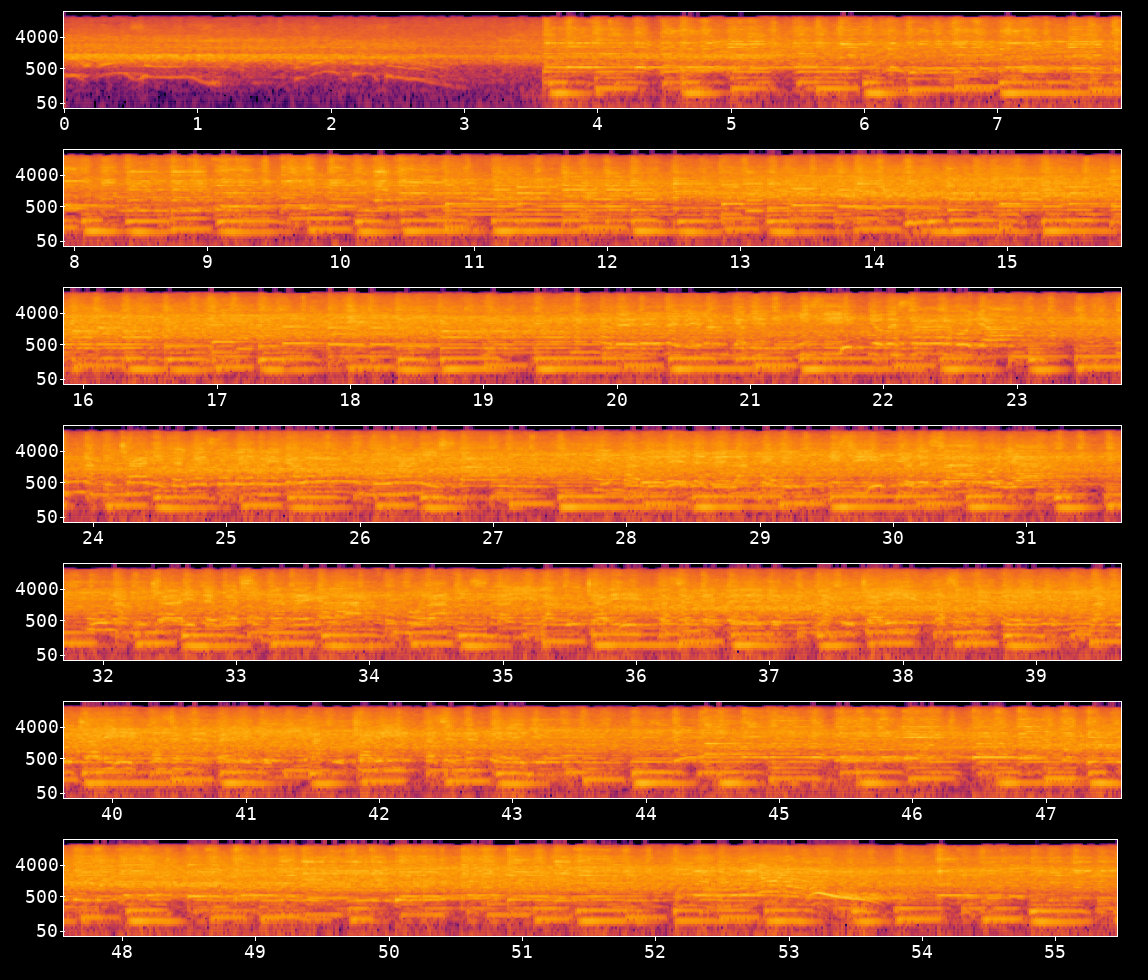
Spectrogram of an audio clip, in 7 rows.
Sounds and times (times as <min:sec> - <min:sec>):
Music: 0:03.0 - 0:55.4
Male singing: 0:19.8 - 0:23.1, 0:23.8 - 0:43.6, 0:52.2 - 0:53.8.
